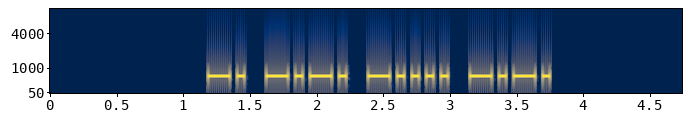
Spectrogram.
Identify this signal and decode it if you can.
Morse code, heard as a keyed tone, about 22 wpm, 700 Hz. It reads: NC6C
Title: USA Call Signs - 4 Characters - 2x Character Spacing - 22wpm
